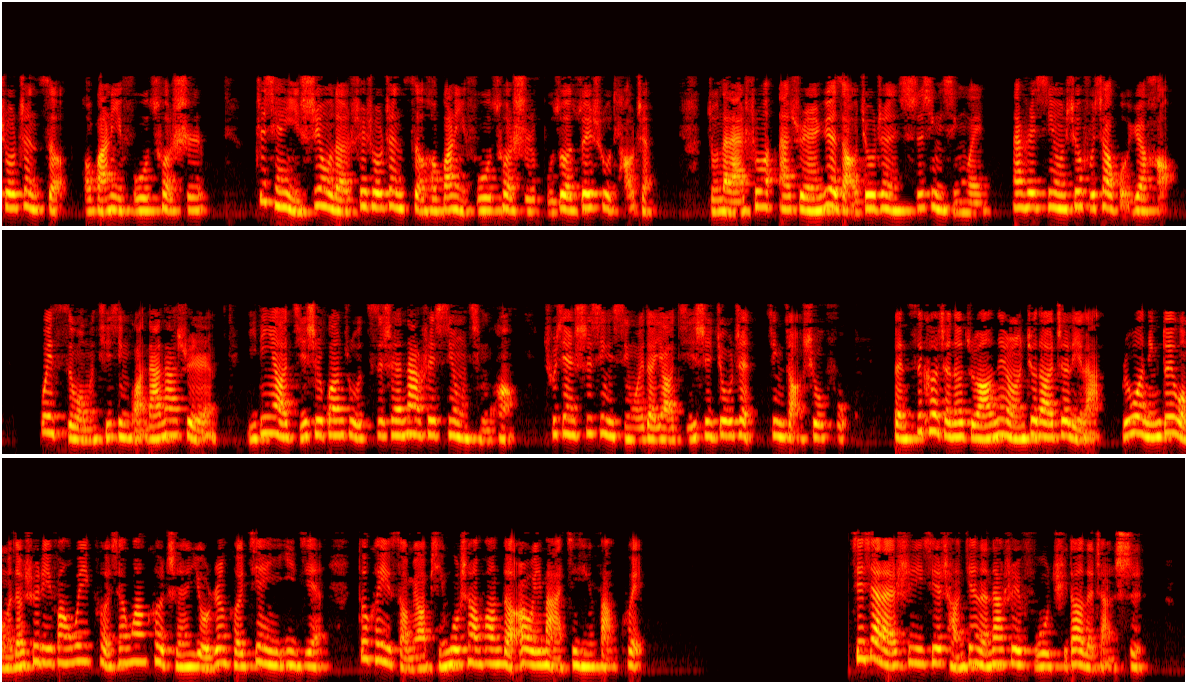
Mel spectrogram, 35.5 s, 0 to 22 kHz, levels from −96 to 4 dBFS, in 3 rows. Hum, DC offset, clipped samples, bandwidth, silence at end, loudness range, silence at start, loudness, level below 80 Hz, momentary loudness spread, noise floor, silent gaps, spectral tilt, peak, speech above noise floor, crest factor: none; under 0.1%; under 0.1%; 6.8 kHz; 0.4 s; 3 LU; 0 s; -31 LUFS; -82 dBFS; 10 LU; -84 dBFS; 12.15-12.21 s, 30.84-32.13 s; -5 dB/octave; -12 dBFS; 54 dB; 18 dB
